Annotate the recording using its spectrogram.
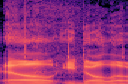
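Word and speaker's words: El Ídolo: I think he said like El Idolo or something like that. Oh my God! If you just listen to this theme song, it's the correct pronunciation.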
